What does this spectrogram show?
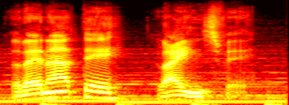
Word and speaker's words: Renate Reinsve: And this lady is, Renate Reinsve. You know, it's important to pronounce people's names right.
